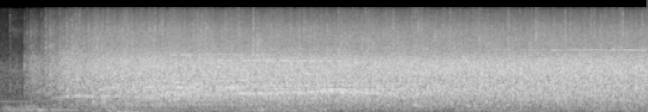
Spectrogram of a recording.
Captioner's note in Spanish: aplausos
